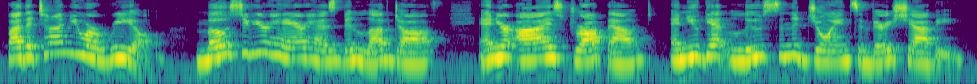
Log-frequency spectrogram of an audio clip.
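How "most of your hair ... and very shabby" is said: plain reading voice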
